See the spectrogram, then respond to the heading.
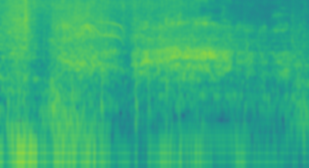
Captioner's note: flare bursts; creature cries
